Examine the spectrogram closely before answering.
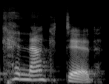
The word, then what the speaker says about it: connected: But first, this connected. This T-E-D, the E-D is pronounced as id.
